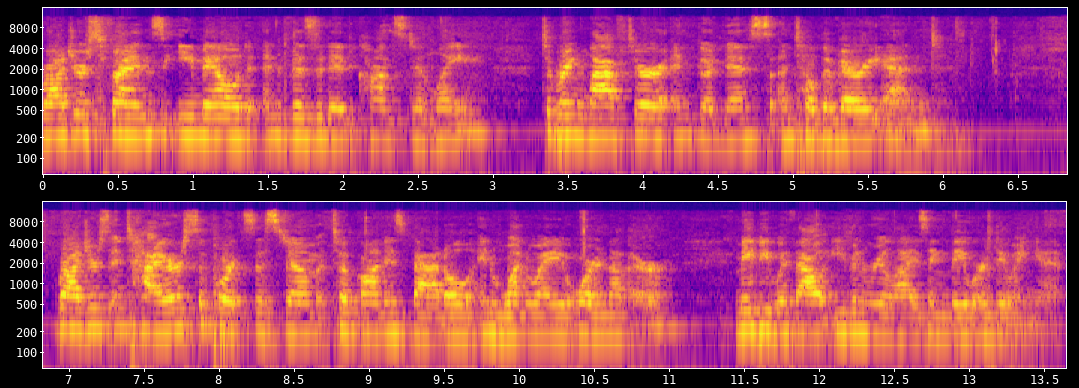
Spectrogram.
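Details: Adult woman speaking; ordinary speech.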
